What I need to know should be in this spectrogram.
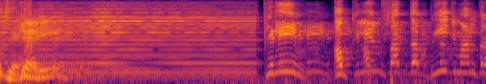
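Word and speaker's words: क्लीं: कलीब काला कथे कर मतलब नहीं जाना थे ना सुदर्शन, लेकिन कलीब शब्द सुंदर और कलीब सुनी तक कलीब कलीब कहा तो किलीम होगी।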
